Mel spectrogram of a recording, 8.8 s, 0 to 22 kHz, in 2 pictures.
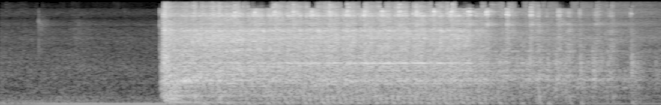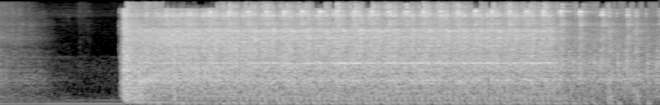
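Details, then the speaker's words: Toro Power Shift 824 snowblower, oiled, fuel on, rabbit throttle, full choke, primed: two long pulls of rough turning over that die without catching; cranks but won't start. "Today we're working on a Toro Power Shift 824 snowblower. It will not start."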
